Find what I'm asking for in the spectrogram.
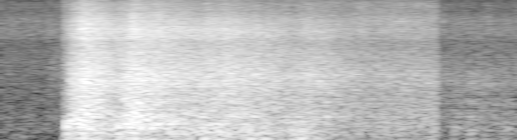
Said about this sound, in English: I think God got angry at me for asking that. Did you hear that thunderclap? Lightning and the thunder.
